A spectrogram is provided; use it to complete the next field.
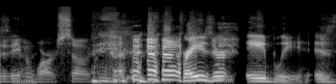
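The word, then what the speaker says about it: Fraser Aebly: So Fraser Ailby is how you say that name.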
